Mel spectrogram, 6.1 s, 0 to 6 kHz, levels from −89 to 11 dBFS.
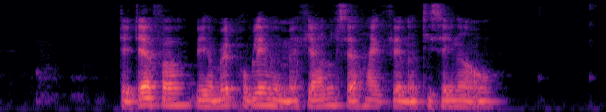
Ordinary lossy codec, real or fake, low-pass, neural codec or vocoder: AAC, 48 kbps; real; 5.4 kHz; none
